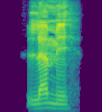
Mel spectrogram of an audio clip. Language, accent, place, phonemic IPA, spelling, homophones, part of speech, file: French, France, Lyon, /la.me/, lamer, lamai / lamé / lamée / lamées / lamés / lamez, verb, LL-Q150 (fra)-lamer.wav
- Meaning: to flatten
